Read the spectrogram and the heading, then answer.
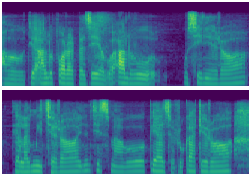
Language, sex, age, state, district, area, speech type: Nepali, female, 30-45, West Bengal, Darjeeling, rural, spontaneous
